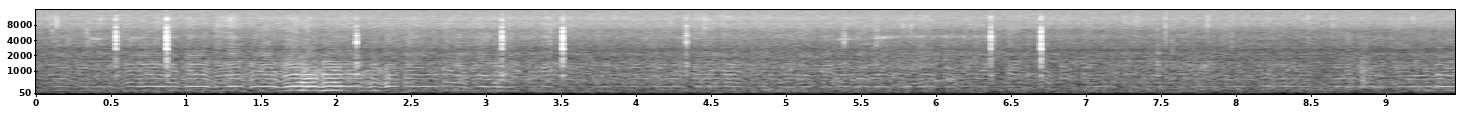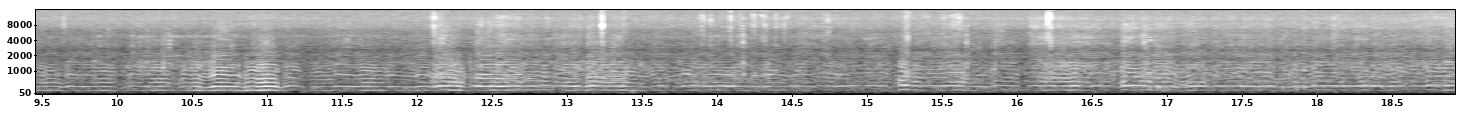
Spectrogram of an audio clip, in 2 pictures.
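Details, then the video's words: Several wasps feeding on an animal carcass, a steady low buzzing with layered harmonics that swells and fades as individuals shift around, punctuated by faint clicks and ticks. "wasps as health police eating cadaver"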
